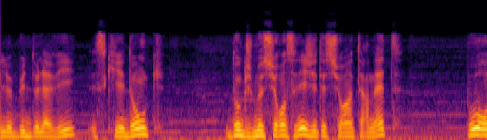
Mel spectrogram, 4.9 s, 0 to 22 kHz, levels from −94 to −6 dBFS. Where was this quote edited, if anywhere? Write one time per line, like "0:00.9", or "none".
0:01.0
